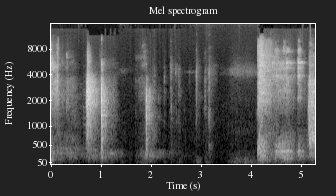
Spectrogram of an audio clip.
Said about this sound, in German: Das ist nur die Baustelle.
